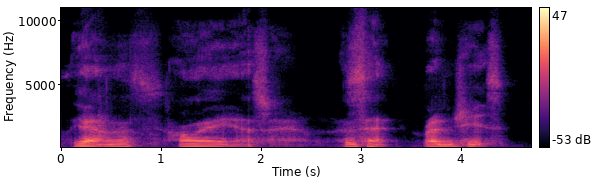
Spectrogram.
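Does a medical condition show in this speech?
Yes: brain injury.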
